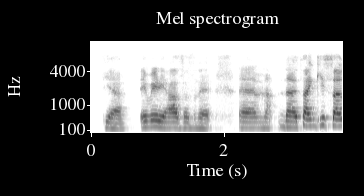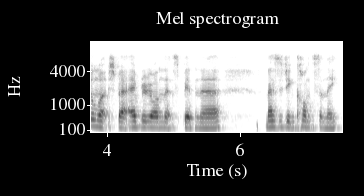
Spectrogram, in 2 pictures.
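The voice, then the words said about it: Partly lost, hoarse voice. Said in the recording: “I've semi lost my voice ... it wouldn't be a poddy without you losing your voice ... it sounds sexy”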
